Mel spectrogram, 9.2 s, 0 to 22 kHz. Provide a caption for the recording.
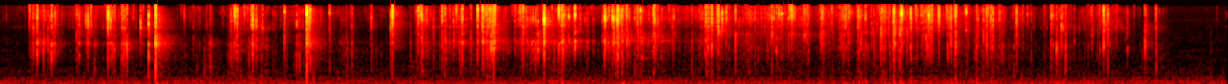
oeuf.ecrase 01
eggs, crack, crackle, organic, biologic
